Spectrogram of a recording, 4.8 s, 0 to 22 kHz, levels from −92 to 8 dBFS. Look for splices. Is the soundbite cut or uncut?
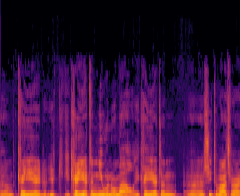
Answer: uncut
